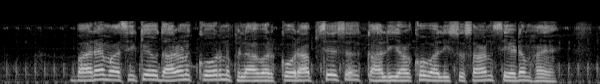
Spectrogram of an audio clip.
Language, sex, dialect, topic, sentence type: Hindi, male, Awadhi Bundeli, agriculture, statement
